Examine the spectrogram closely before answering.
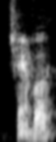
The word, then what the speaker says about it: Ciampa: linkedin so it's uh champa and the last name is spelled c-i-a-m-p-a uh and then i'm also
